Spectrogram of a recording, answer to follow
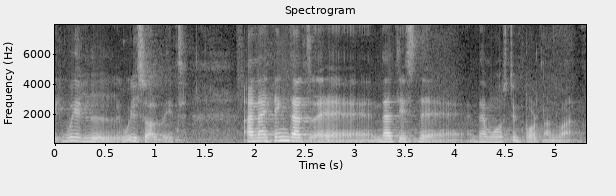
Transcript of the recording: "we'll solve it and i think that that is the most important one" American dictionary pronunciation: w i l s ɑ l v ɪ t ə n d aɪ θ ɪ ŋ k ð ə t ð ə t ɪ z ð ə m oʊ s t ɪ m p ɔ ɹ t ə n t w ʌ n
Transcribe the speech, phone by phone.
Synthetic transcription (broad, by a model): w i l s ɑ l v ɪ t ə n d aɪ θ ɪ ŋ k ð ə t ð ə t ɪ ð ð ə m oʊ s t ɪ m p ɔ ɹ t ə n t w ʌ n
